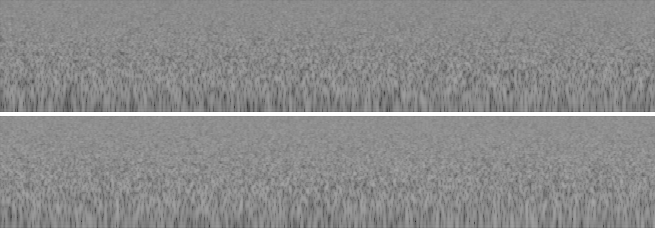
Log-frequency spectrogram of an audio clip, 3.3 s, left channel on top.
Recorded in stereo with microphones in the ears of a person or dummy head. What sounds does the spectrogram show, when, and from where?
Only background noise.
